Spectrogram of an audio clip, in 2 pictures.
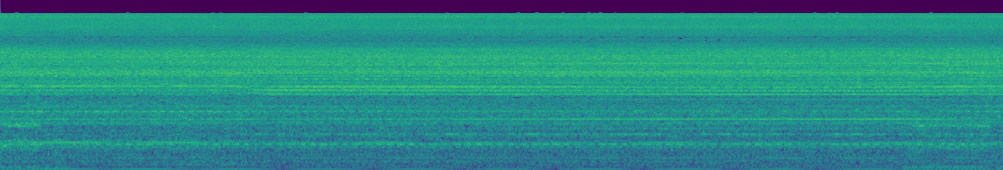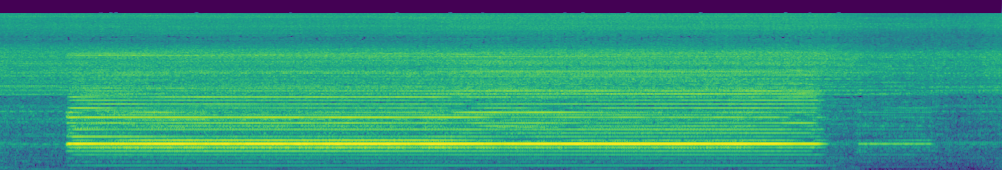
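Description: Okuma Cadet Mate CNC mill plunge milling a billet: a steady cutting noise, then about halfway through the cutter bites in with a sudden, loud, steady droning tone that drops away a few seconds before the end.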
